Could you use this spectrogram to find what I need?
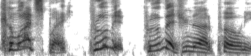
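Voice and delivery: put-on very high, young voice with swooping, swinging pitch. Showing the voice used when auditioning for a bad dragon: young Garble voice. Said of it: "my voice was like this".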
